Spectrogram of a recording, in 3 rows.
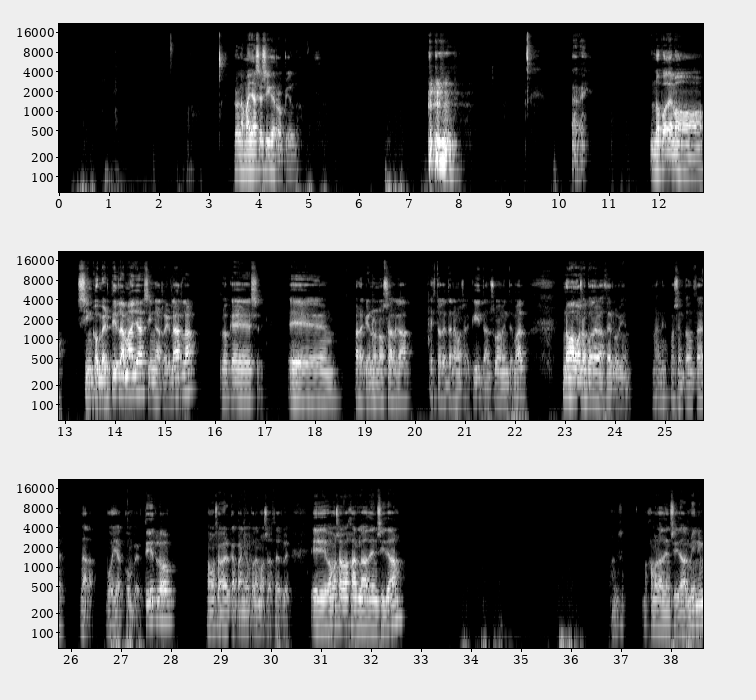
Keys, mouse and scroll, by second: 1.0-2.1 drag, 1.0 r, 2.3-24.9 middle drag, 15.4 Tab, 24.9-38.6 drag, 29.3 Escape, 34.6 z, 38.4 z.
